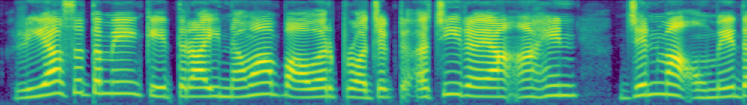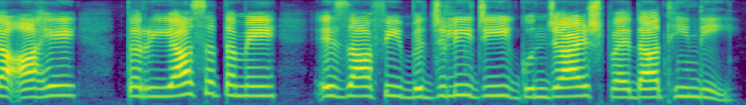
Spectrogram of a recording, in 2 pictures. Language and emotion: Sindhi, neutral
